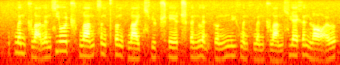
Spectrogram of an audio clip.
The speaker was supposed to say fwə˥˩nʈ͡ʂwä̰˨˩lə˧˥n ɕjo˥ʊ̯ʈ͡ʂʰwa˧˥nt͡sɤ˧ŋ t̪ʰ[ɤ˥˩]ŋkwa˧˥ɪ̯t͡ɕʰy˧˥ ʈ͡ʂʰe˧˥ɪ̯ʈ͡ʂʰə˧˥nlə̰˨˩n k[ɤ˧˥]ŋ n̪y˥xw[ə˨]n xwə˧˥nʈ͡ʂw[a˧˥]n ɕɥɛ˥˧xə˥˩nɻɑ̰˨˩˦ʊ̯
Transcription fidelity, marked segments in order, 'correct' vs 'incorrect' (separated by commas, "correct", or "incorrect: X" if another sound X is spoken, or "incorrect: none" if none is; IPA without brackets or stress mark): correct, correct, correct, correct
